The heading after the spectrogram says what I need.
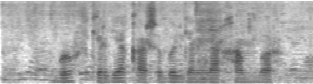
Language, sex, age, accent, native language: Uzbek, male, 25-34, Navoiy, Uzbek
